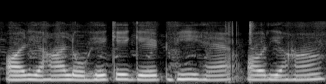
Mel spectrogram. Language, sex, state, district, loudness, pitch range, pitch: Hindi, female, Chhattisgarh, Raipur, -14 LUFS, 210-225 Hz, 215 Hz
